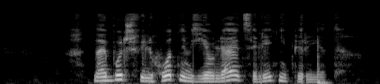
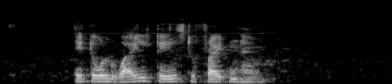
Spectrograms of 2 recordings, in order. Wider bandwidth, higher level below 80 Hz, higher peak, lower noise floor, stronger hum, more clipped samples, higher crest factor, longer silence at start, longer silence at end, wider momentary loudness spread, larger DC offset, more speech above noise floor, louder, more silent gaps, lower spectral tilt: first, 11.5 kHz vs 7.2 kHz; first, -46 dBFS vs -66 dBFS; about the same, -6 dBFS vs -4 dBFS; about the same, -67 dBFS vs -67 dBFS; neither; neither; about the same, 18 dB vs 18 dB; about the same, 0.75 s vs 0.75 s; second, 0.35 s vs 1.25 s; about the same, 10 LU vs 10 LU; neither; about the same, 44 dB vs 47 dB; second, -23 LUFS vs -20 LUFS; neither; about the same, -5.5 dB/octave vs -5.5 dB/octave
